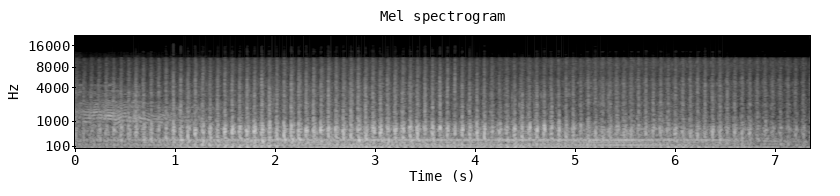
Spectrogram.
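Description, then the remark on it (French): A helicopter rotor thumps loudly and steadily, its rapid rhythmic chopping continuous over a low engine drone, with no voices. It is a SAMU emergency medical helicopter, called by first responders for a rapid evacuation of an injured person to the hospital in Bayonne. “Très inquiété par les quantités importantes de sang qui maculaient les alentours, les premiers secours appellent l'hélicoptère du SAMU pour une évacuation rapide vers l'hôpital de Bayonne.”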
